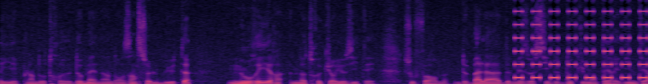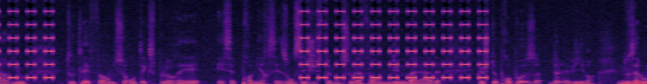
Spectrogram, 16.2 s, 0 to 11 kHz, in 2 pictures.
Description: Beep code, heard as beeps from a small speaker, played twice, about 860 Hz, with speech in French. 11 short. In AMI BIOS tables: cache memory error.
